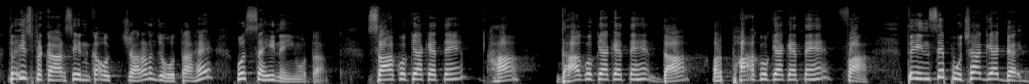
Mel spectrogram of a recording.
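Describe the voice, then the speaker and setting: Male teacher quizzing his class. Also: high-pitched. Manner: repetitive call-and-response questioning; mixes English words into speech. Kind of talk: online exam-prep lecture.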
